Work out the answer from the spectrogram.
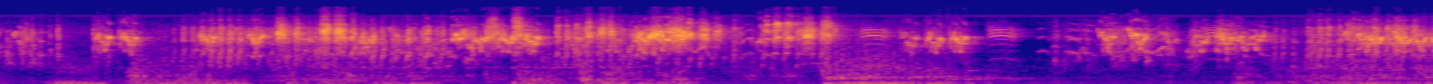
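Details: Budgerigars in a colony fill the air with constant high warbling chatter and chirps, loud and overlapping for most of the stretch, dipping briefly before building again, with faint low rustling sounds.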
